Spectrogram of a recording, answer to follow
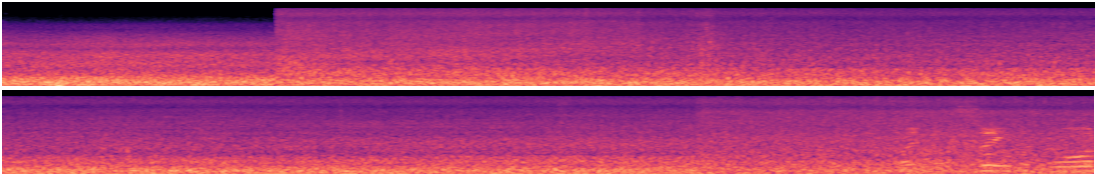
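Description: Steady rush of ocean surf with wind on the microphone. The sound changes abruptly about a second and a half in.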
